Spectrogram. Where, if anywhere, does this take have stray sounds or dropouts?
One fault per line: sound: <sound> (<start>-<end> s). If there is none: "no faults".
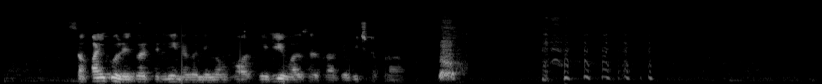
sound: bark (4.4-4.7 s)
sound: laugh (5.4-6.6 s)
